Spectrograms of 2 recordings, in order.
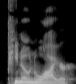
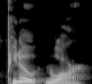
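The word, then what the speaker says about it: Pinot Noir: don't pronounce this wine p no it's not p no it's pronounced P Noir use the r sound like car and far Noir P Noir I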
